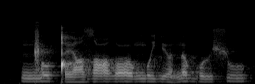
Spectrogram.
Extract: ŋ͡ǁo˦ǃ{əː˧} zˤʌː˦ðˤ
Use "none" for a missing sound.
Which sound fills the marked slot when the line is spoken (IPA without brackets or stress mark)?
ɛː˧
